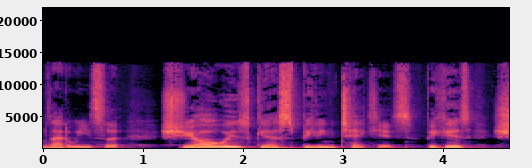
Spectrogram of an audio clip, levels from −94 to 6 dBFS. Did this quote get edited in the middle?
no; 0 cuts

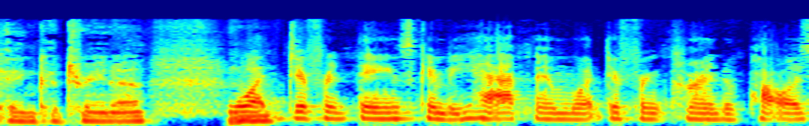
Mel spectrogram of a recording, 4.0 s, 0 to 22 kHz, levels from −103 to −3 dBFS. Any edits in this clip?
yes; 1 cut; at 1.1 s

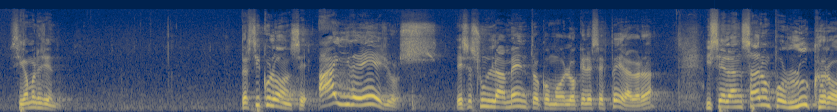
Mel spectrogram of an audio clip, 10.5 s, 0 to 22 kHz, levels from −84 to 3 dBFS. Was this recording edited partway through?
yes; 1 cut; at 8.8 s

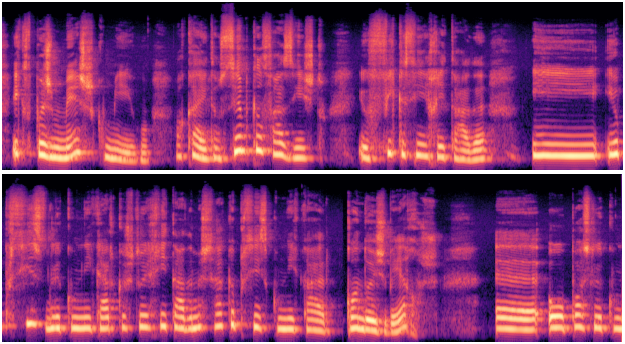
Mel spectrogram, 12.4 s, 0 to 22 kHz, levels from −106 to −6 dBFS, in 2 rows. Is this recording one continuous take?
no; 1 cut; at 9.6 s

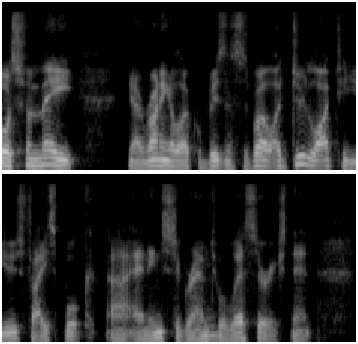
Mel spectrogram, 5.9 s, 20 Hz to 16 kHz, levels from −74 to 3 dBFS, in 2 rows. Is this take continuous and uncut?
yes; 0 cuts

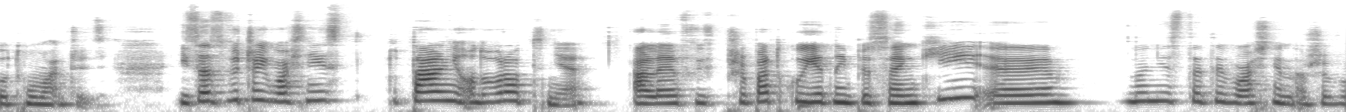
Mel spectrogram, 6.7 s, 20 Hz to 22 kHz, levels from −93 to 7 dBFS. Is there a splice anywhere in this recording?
no; 0 cuts

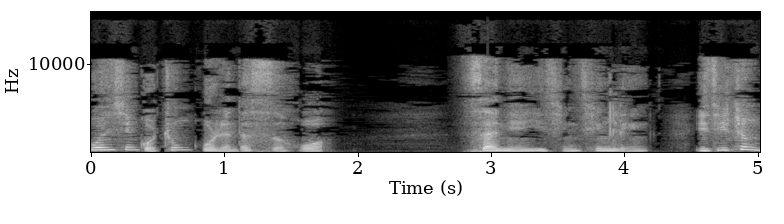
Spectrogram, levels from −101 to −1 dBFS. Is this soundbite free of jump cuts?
yes; 0 cuts

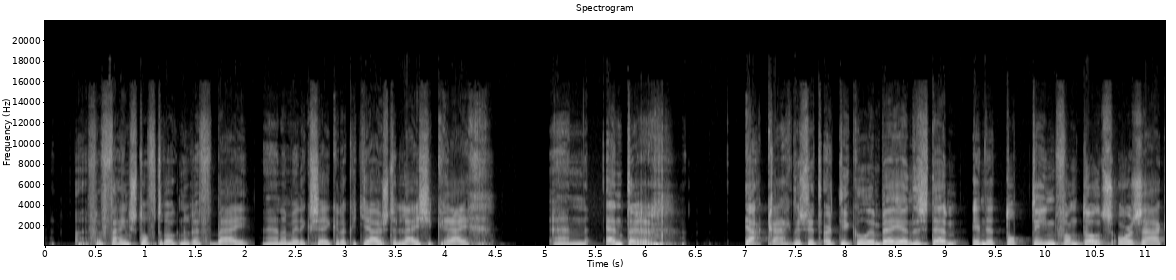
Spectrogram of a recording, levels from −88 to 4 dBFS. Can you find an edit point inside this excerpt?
yes; 1 cut; at 9.2 s

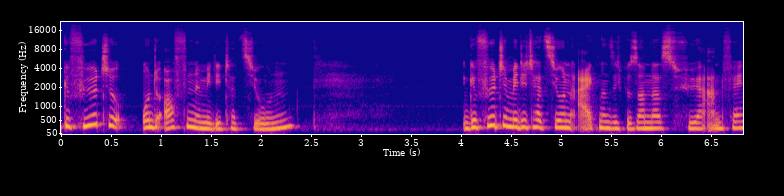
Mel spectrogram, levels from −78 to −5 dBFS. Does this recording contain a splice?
no; 0 cuts

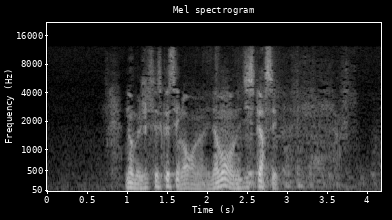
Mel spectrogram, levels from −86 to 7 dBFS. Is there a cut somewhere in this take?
yes; 1 cut; at 1.6 s

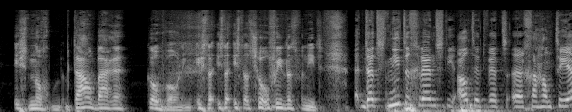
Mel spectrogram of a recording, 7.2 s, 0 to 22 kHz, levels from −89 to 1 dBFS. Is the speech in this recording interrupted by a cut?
yes; 1 cut; at 2.7 s

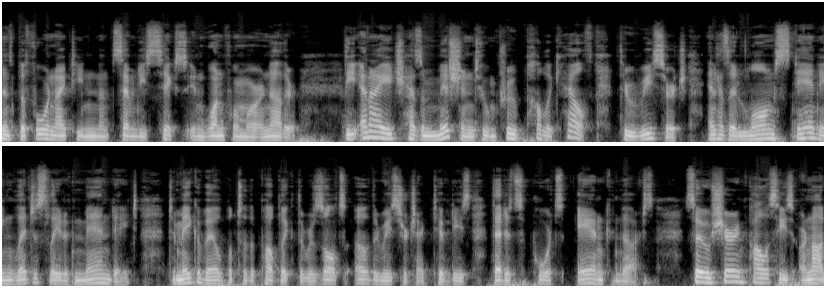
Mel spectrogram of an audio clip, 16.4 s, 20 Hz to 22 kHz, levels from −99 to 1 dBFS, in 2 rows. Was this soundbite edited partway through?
yes; 1 cut; at 7.1 s

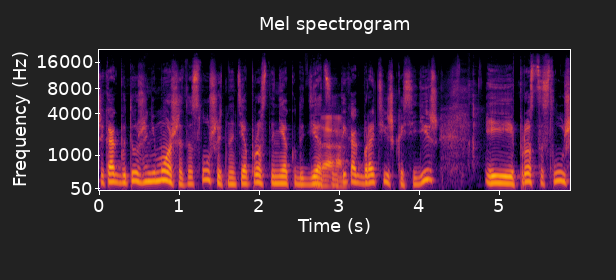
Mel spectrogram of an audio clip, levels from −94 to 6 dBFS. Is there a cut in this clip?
no; 0 cuts

